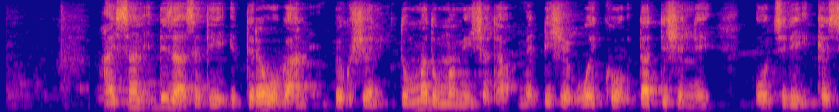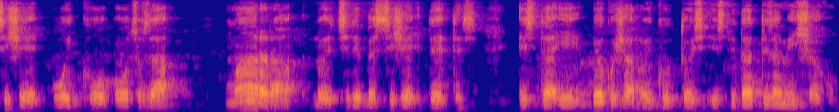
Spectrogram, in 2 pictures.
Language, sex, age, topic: Gamo, male, 25-35, government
